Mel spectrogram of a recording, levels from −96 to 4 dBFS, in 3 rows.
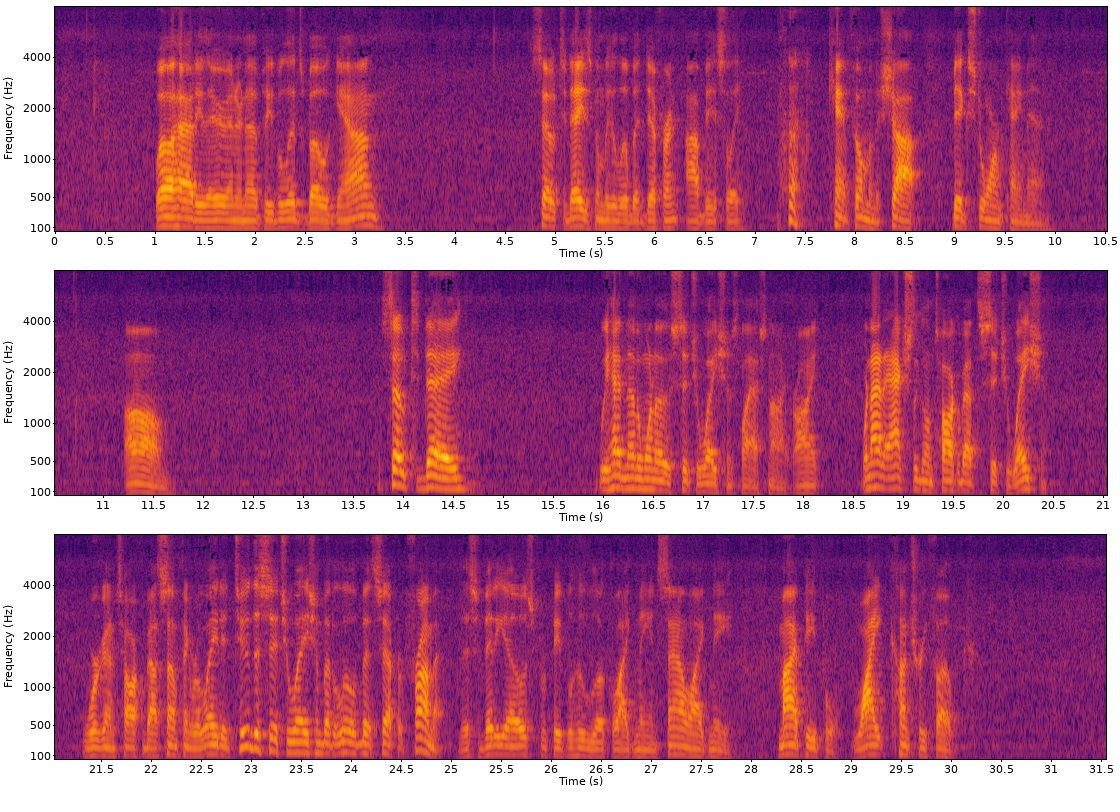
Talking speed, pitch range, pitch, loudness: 160 wpm, 95-125 Hz, 100 Hz, -21 LUFS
